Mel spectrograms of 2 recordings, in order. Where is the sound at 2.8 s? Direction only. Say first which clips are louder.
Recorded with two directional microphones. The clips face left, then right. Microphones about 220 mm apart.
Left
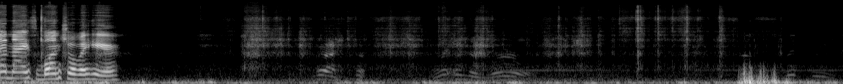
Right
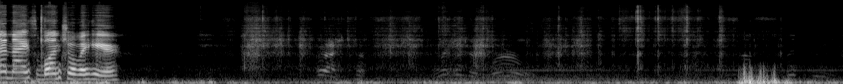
Left 3 dB; 35° left (ahead or behind).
